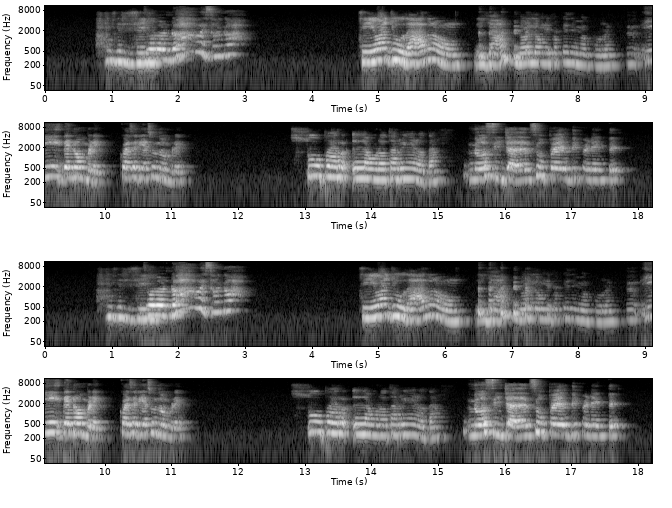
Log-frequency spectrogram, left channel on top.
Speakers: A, on the left; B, on the right.
A: <laughs> Sí.
B: Solo no, eso no.
A: Sí, o ayudarlo. Y ya,
B: <laughs>
A: no es lo único que se me ocurre.
B: Y de nombre, ¿cuál sería su nombre?
A: Súper Laurota Riverota.
B: No, sí, ya es súper diferente.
